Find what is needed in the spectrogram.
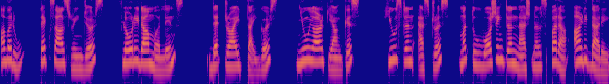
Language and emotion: Kannada, neutral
